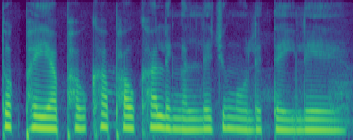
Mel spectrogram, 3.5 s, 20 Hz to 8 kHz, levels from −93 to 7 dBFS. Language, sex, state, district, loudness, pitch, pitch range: Wancho, female, Arunachal Pradesh, Longding, -17 LUFS, 190 Hz, 175-205 Hz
